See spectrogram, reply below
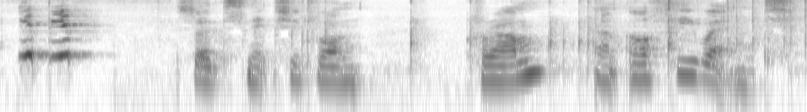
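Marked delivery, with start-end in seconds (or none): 0.1-0.4 very high, louder squeaky yips; tiny dog yips. A narrator's reading. Snitzer von Crum answers the cat, shrill high yips. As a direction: yip like a tiny sausage dog.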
